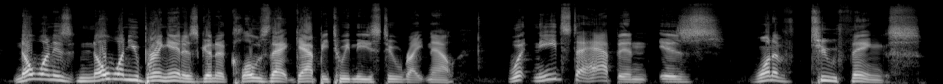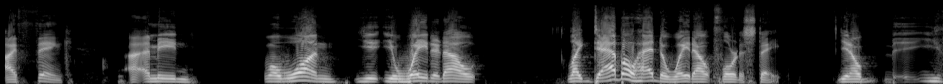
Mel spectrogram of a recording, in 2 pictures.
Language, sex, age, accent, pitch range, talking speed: English, male, 30-49, American, 120-150 Hz, 160 wpm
